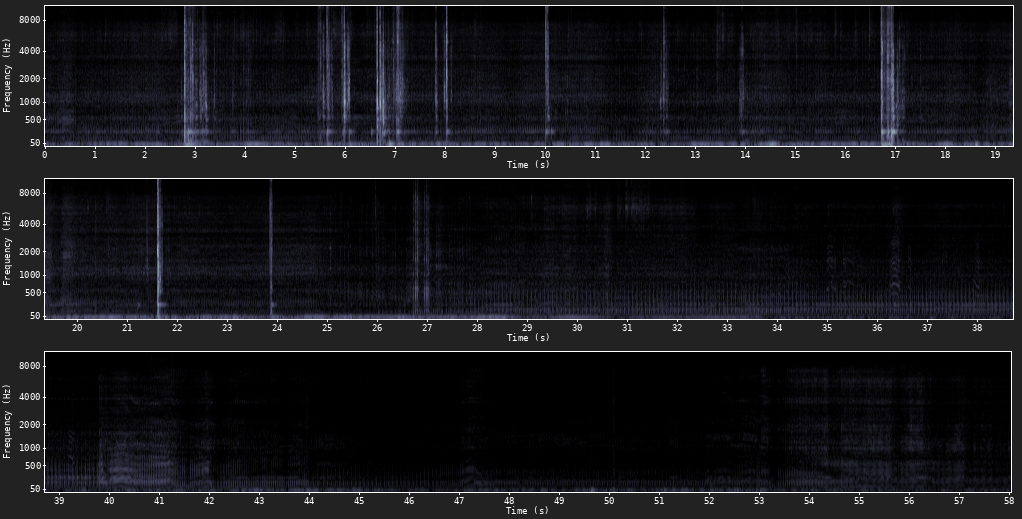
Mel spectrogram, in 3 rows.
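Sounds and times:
dirt bike engine running: 0:00.0 - 0:58.0
bike knocking and clattering: 0:02.6 - 0:04.2, 0:05.3 - 0:08.3, 0:15.7 - 0:17.6, 0:21.2 - 0:22.0.

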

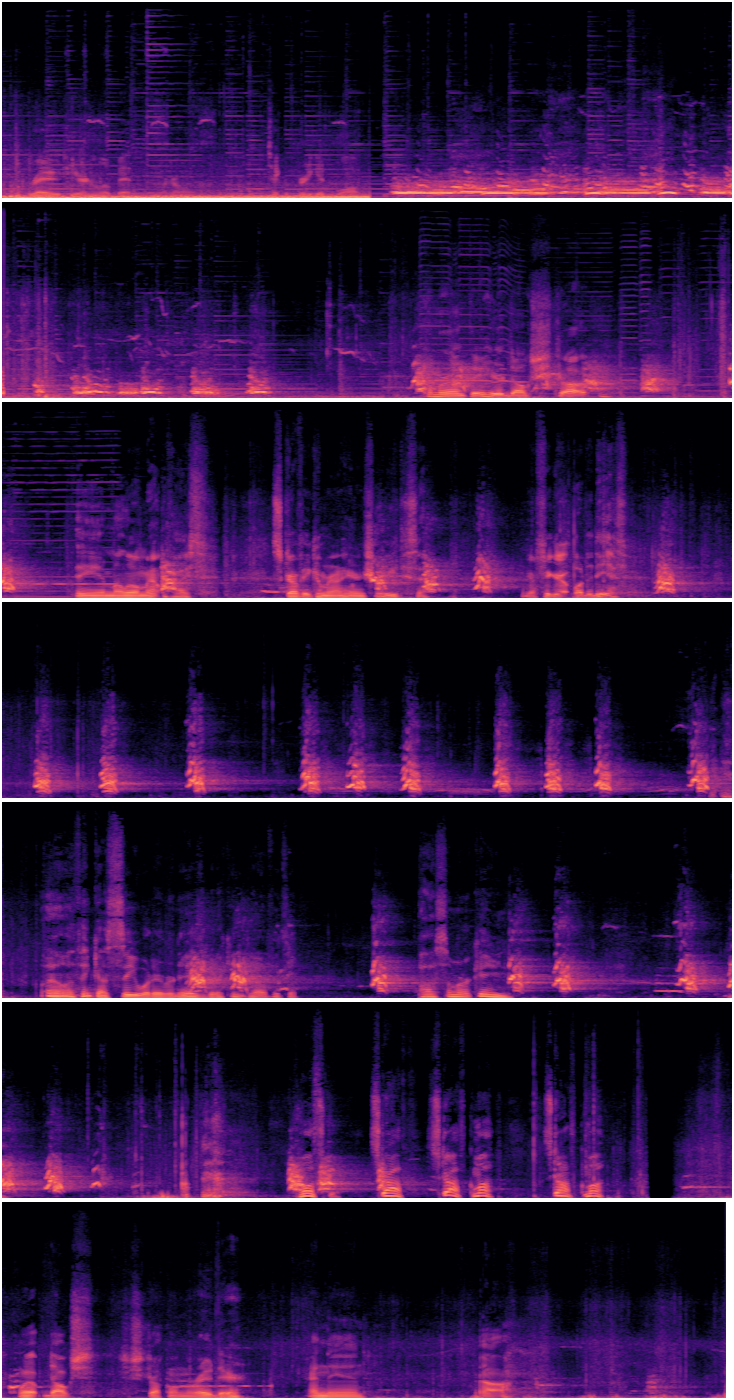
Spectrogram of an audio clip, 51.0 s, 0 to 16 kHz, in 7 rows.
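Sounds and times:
hounds baying: 0:03.8 - 0:19.9, 0:20.7 - 0:29.2, 0:31.0 - 0:33.4, 0:34.2 - 0:38.0, 0:39.3 - 0:40.7, 0:45.2 - 0:46.4, 0:49.0 - 0:49.5
dog barking with echo: 0:03.9 - 0:10.1, 0:11.4 - 0:14.0, 0:14.6 - 0:14.9, 0:16.1 - 0:16.5, 0:18.2 - 0:19.8, 0:21.1 - 0:21.6, 0:22.2 - 0:24.3, 0:24.9 - 0:29.1, 0:31.0 - 0:32.2, 0:32.9 - 0:33.4, 0:34.3 - 0:35.2, 0:36.0 - 0:37.6, 0:39.4 - 0:40.5.

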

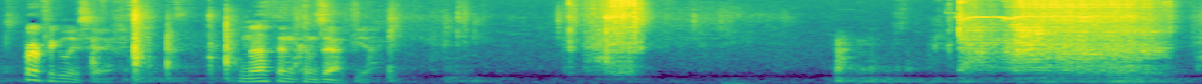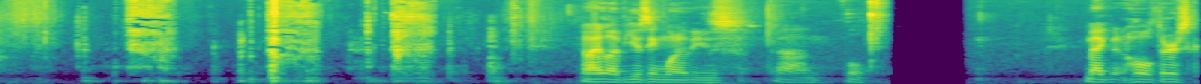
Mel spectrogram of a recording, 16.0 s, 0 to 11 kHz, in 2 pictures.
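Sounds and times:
cordless driver whining: 0:06.3 - 0:08.0, 0:08.6 - 0:11.1.

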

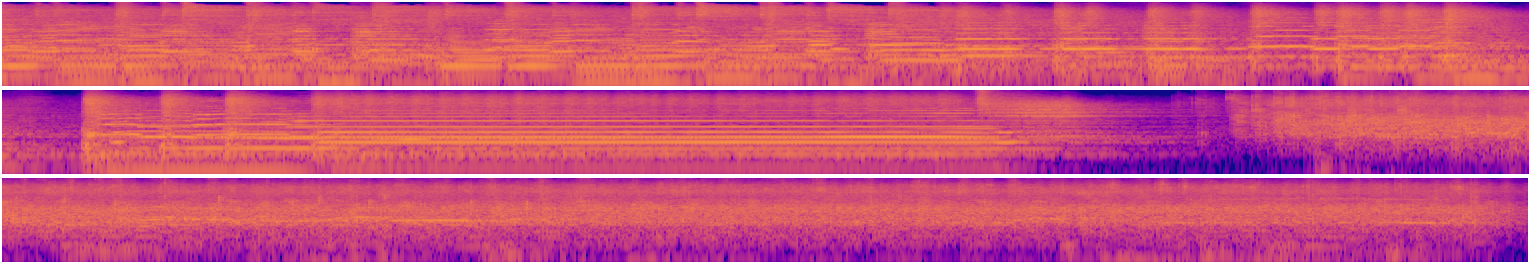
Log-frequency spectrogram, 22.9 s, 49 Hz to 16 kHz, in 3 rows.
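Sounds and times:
audience applauding: 0:13.6 - 0:22.9.

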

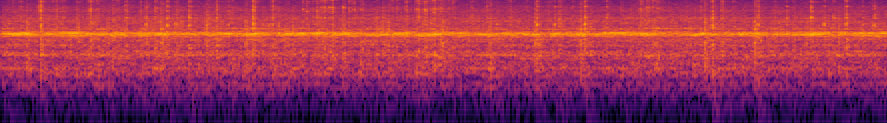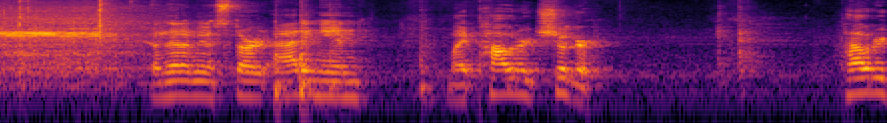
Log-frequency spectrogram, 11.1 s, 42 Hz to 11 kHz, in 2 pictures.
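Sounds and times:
electric hand mixer whining: 0:00.0 - 0:06.8.

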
